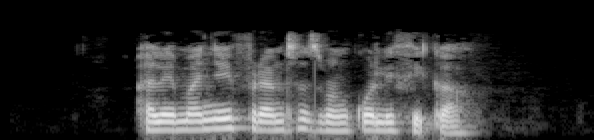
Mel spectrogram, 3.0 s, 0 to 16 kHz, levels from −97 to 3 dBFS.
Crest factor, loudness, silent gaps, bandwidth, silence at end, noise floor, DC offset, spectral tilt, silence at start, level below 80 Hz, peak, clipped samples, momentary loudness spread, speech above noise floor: 16 dB; -15 LUFS; none; 7.4 kHz; 0.65 s; -79 dBFS; under 0.1%; -6 dB/octave; 0.7 s; -58 dBFS; -2 dBFS; under 0.1%; 7 LU; 65 dB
